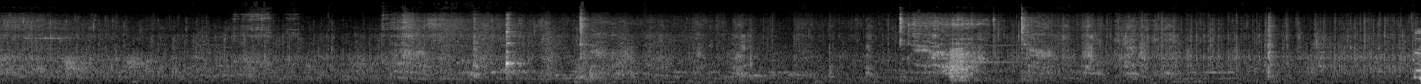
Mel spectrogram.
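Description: A cornflour slurry goes into a pan of frying veg Manchurian sauce and is stirred through. Sizzling runs steadily throughout, with scraping stirs and soft utensil knocks against the pan, close and moderately loud.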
